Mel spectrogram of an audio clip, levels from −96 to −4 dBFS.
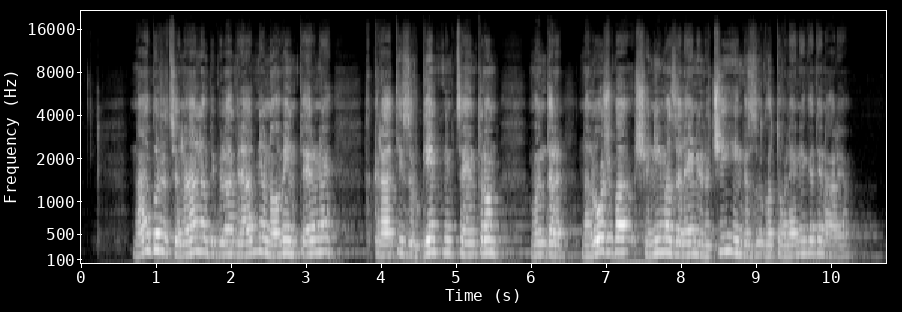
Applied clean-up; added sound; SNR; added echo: none; none; none; reverberation time 0.2 s.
